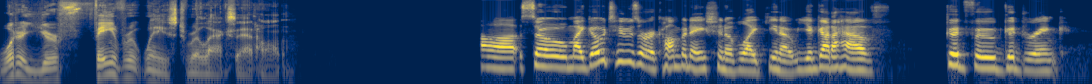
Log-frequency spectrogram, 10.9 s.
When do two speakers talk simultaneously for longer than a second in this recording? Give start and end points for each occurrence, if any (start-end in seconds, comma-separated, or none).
none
